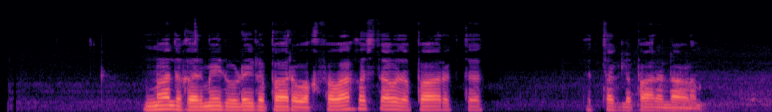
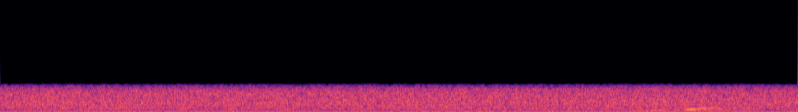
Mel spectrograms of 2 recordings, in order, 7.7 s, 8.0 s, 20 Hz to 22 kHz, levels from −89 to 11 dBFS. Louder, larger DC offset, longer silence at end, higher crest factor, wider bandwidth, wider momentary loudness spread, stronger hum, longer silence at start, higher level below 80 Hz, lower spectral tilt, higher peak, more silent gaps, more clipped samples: first, -22 LUFS vs -26 LUFS; second, under 0.1% vs 4%; first, 0.7 s vs 0 s; about the same, 18 dB vs 14 dB; first, 7.6 kHz vs 1 kHz; first, 13 LU vs 2 LU; neither; first, 1.45 s vs 0 s; second, -60 dBFS vs -38 dBFS; second, -9 dB/octave vs -18.5 dB/octave; first, -4 dBFS vs -10 dBFS; neither; neither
